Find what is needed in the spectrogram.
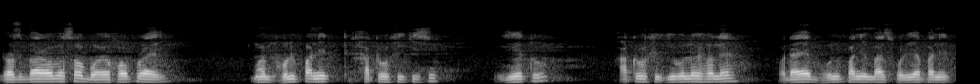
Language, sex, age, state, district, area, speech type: Assamese, male, 60+, Assam, Lakhimpur, rural, spontaneous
